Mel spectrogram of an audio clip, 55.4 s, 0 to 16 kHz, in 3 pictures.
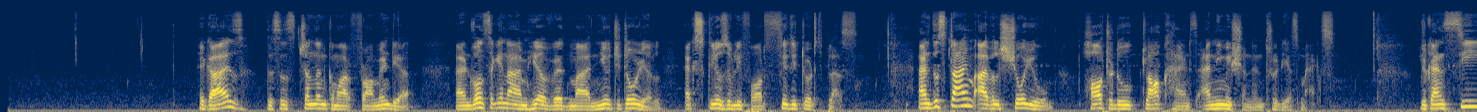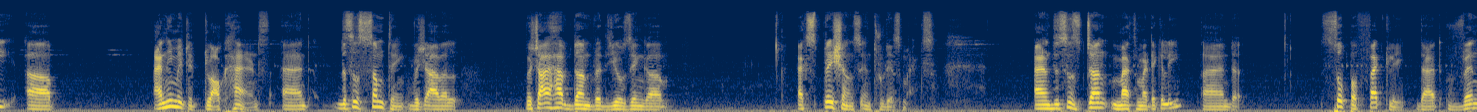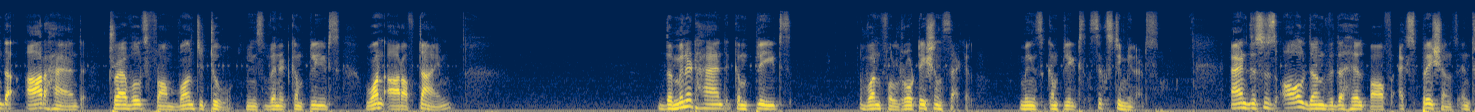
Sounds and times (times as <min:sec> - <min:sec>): Inside, small room: 0:00.1 - 0:55.3
Speech: 0:02.5 - 0:10.8, 0:11.4 - 0:16.8, 0:17.8 - 0:19.2, 0:20.4 - 0:24.2, 0:25.0 - 0:26.9, 0:28.2 - 0:30.2, 0:31.4 - 0:42.6, 0:45.1 - 0:46.9, 0:47.6 - 0:51.5, 0:52.3 - 0:55.3.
